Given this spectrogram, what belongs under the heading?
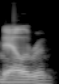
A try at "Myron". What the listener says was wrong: No, Myron. Myron. There's no L. Why do you keep using an L?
